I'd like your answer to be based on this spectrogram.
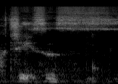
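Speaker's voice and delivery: breathless exasperated whisper; whispered Jesus. Real, not acted. Host worn out from traffic, whispered exasperation. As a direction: sigh the word out with no voice.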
